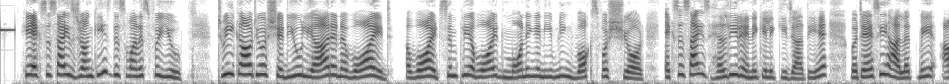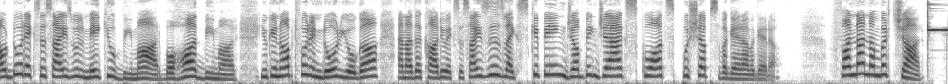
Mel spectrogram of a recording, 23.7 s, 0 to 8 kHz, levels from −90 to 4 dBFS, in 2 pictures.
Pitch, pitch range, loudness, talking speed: 270 Hz, 235-315 Hz, -23 LUFS, 140 wpm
